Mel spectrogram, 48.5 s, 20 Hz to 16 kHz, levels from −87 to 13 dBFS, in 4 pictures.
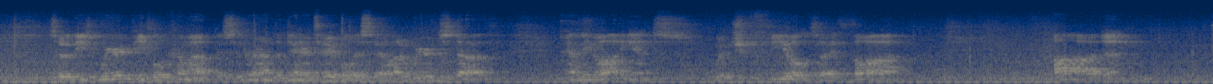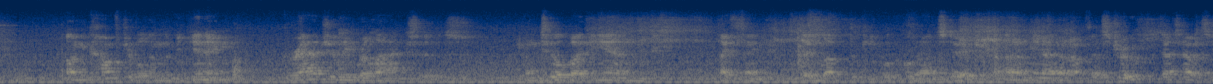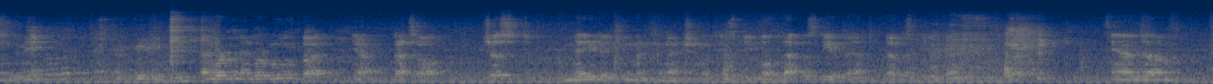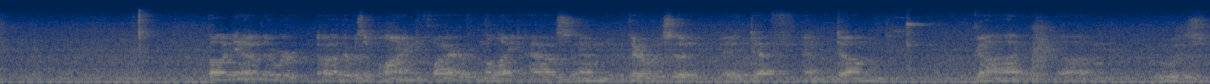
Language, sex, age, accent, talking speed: English, male, 50-69, American, 145 wpm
